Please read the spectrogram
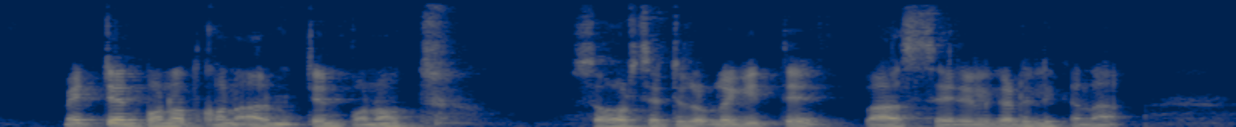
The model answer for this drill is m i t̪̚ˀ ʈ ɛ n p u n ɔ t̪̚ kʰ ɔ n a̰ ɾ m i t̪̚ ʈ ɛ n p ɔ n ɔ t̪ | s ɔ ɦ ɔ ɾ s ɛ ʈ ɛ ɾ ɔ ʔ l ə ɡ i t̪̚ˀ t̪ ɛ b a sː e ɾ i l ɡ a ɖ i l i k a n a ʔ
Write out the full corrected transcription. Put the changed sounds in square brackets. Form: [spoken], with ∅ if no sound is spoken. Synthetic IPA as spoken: m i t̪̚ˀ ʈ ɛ n p [ɔ] n ɔ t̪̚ kʰ ɔ n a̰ ɾ m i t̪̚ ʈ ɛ n p ɔ n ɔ t̪ | s ɔ ɦ ɔ ɾ s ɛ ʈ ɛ ɾ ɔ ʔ l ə ɡ i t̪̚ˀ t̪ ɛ b a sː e ɾ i l ɡ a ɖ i l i k a n a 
